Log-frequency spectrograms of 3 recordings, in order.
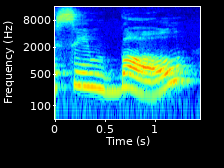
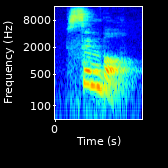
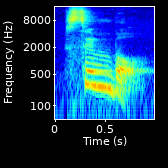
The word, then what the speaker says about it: symbol: we have two syllables the first syllable is stressed and the second syllable is reduced when we have a reduced vowel we don't pronounce it fully we don't say sbol we reduce it and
